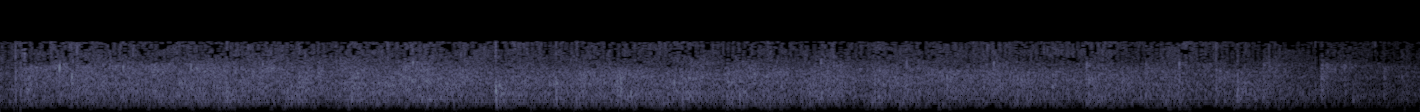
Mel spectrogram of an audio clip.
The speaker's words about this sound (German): Und danke ganz, ganz herzlich und nochmal ganz einen grossen Applaus für dich.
